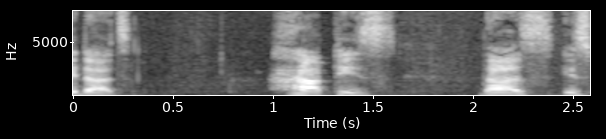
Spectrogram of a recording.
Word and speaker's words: herpes: to talk about today is next one is happies say that happies does is spelled h-e-r-p-e-s herpes is a viral disease that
